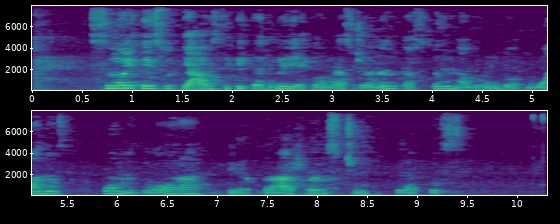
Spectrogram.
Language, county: Lithuanian, Klaipėda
